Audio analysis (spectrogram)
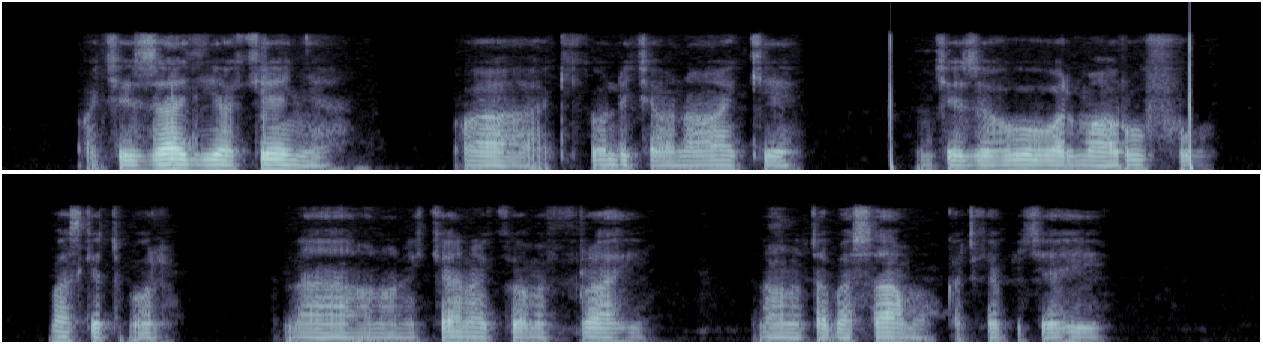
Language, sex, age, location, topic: Swahili, male, 18-24, Wajir, government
